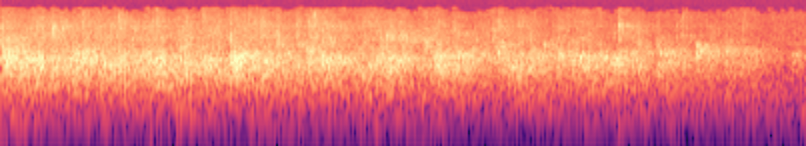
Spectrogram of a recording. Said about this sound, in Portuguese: E assim, a partir de domingo que vem, pode aplaudir o Senhor. É para a honra e glória do nome do Senhor.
